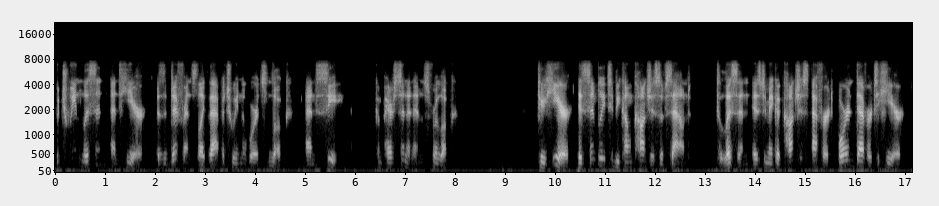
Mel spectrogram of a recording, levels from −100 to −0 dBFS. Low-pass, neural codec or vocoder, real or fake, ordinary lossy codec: 7.2 kHz; none; real; Opus, 24 kbps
